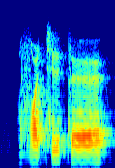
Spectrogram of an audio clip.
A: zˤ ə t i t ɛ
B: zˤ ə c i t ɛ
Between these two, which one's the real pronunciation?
B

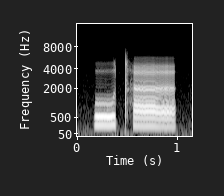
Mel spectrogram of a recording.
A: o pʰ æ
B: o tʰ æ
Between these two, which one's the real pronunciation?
B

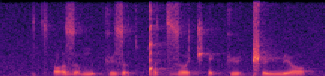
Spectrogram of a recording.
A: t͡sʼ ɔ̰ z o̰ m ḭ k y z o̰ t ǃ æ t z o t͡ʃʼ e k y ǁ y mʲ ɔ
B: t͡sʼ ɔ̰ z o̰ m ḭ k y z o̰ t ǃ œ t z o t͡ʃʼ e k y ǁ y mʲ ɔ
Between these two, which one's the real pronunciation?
B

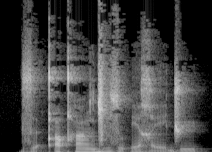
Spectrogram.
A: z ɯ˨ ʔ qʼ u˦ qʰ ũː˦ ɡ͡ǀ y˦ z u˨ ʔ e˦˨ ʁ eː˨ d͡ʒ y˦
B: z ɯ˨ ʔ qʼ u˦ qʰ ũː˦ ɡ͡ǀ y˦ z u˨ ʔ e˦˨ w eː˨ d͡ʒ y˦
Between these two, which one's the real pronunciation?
A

